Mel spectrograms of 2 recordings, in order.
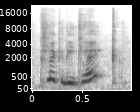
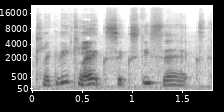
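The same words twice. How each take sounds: First: Sing-song bingo call; bingo caller. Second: Bingo caller. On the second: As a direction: announce the number to the hall. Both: Retold or imitated. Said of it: "I've called bingo".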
